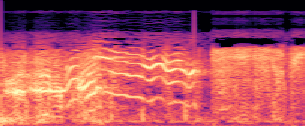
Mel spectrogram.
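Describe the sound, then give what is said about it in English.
A cat gives a long, drawn-out meow with a wavering, sliding pitch, loud and heard on its own. “You cat, you! Don't you dare go in Dr. Gillespie's office. Meow.”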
